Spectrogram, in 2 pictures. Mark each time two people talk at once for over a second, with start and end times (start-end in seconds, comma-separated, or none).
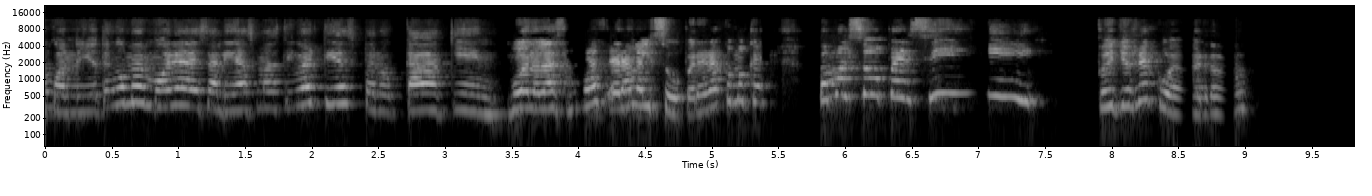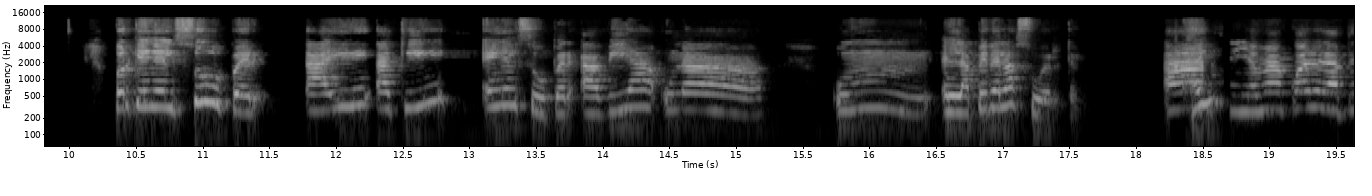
none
